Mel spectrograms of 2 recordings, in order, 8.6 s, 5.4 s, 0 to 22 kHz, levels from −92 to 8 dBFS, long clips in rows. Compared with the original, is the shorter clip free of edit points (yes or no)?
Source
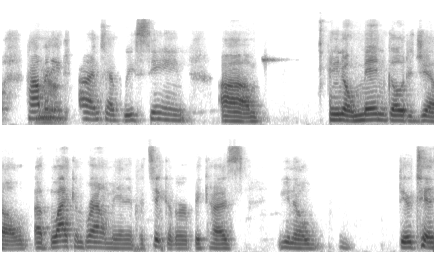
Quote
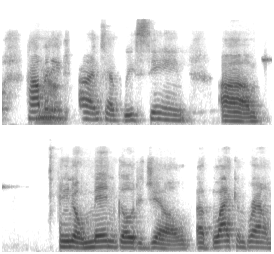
yes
